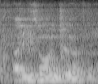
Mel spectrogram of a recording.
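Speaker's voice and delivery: low, very soft come-on; deep sexy voice. Pretend. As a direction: murmur it like a slick pickup. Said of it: "in your sexy voice".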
